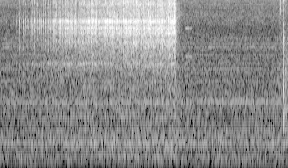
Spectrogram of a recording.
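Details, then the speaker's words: Clock movement time train check with the verge removed: a fast, light whirring as the escape wheel spins quickly, then stops, indicating good time train power rather than sluggish, friction-caused loss. "if after removing the Verge like we'll do here thecate wheel starts to turn slowly versus spinning quickly see that's considered spinning"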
